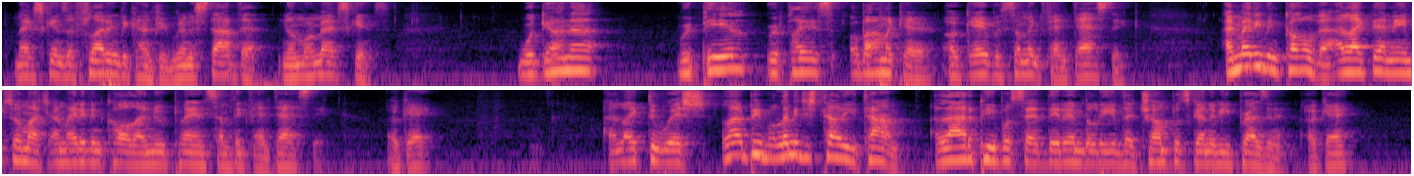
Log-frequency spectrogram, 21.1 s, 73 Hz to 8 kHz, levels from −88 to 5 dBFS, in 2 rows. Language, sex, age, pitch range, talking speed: English, male, 30-49, 125-180 Hz, 210 wpm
